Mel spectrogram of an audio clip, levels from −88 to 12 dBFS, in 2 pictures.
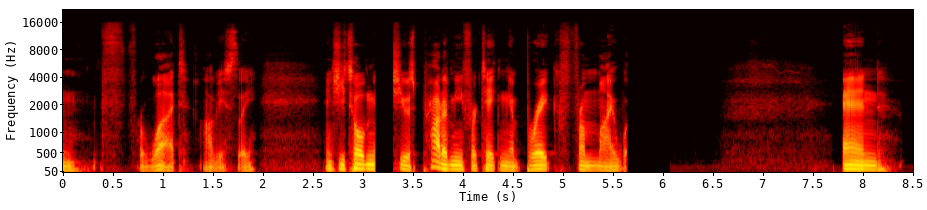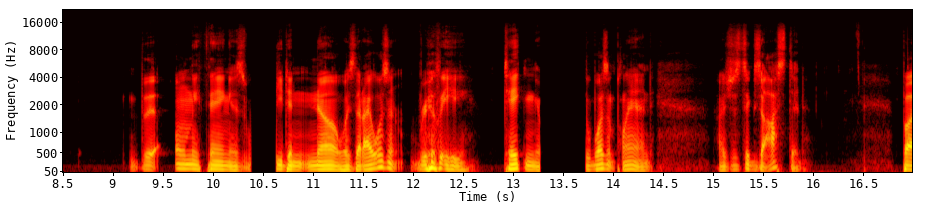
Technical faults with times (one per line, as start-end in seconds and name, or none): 3.12-3.31 digital wireless dropout
5.64-6.07 digital wireless dropout
10.38-10.64 digital wireless dropout
13.27-13.73 digital wireless dropout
